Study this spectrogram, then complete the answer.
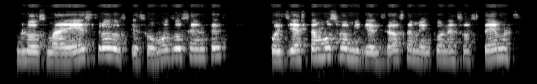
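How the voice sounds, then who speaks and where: A woman's plain, everyday voice at medium pitch, fairly slow and fairly even in intonation. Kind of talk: testimony. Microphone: audio problems.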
